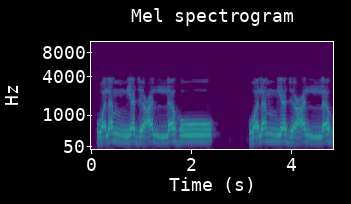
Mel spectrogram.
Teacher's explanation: ایک لام ساکن ہے، دوسرا لام متحرک ہے۔ لہذا یہ جب دو لام جمع ہو رہے ہیں تو آواز جو ہے یہاں رکے گی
